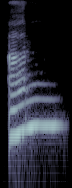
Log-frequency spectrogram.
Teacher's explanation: huruf nun juga dibantu dengan keluarnya dengungan dari rongga hidung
